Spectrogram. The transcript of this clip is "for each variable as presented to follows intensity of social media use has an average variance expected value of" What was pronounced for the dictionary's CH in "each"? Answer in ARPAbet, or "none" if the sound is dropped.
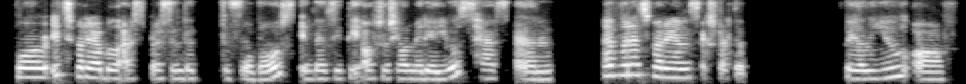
S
